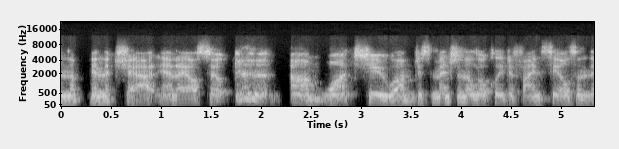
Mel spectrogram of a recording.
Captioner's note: coughs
